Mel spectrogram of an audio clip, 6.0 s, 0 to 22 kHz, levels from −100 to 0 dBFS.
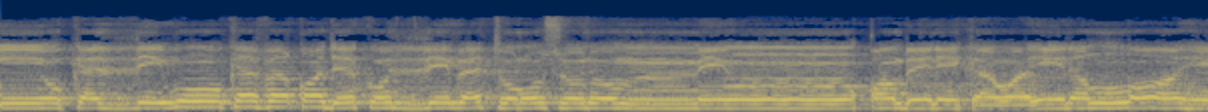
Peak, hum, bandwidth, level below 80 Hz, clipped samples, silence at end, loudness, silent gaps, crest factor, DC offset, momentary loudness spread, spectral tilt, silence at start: -12 dBFS; none; 12 kHz; -60 dBFS; under 0.1%; 0 s; -21 LUFS; none; 10 dB; under 0.1%; 2 LU; -5.5 dB/octave; 0 s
